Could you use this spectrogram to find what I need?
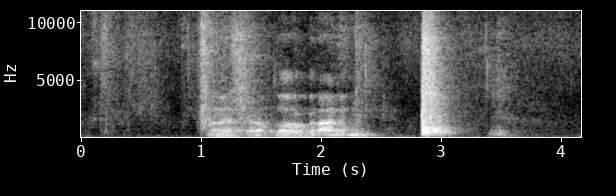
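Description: A second middle-aged man speaks loudly, close by.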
